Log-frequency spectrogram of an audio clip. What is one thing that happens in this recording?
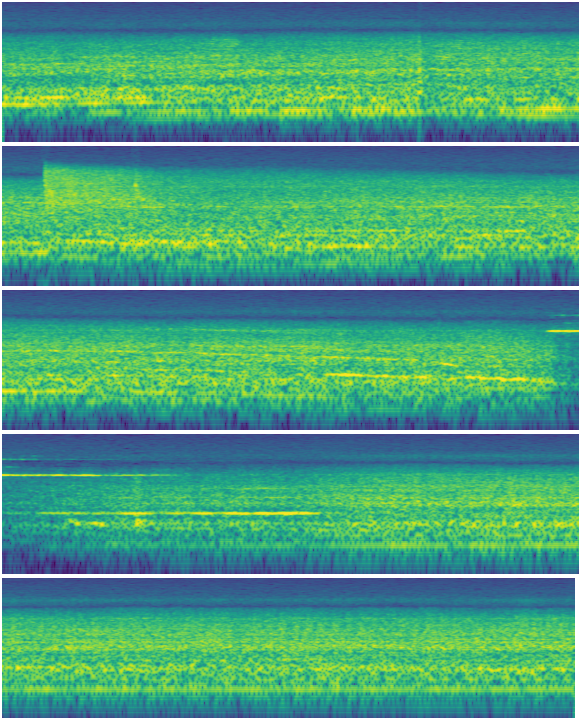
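City buses idle and rumble in street traffic.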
